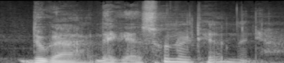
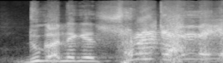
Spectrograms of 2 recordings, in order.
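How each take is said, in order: First: Lower, softer, tender question; gentle Jesus. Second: Loud, high, accusing shout; harsh demanding Jesus. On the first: Jesus gently seeking the woman, soft and tender. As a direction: ask kindly, already knowing the answer. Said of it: "그럼 몰라서 그래?". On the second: Wrong way to voice Jesus, loud harsh shout. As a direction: bark the question like an angry master. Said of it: "이런 말투인 것 같아요?". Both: Shown as a demonstration.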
